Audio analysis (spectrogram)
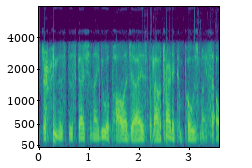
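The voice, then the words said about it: Hoarse, congested voice. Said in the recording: “I've got a head cold, so if I sound a little hoarse and lose my voice”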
